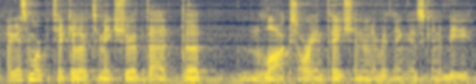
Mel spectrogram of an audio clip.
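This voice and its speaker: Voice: low voice, fast. A player in a tabletop roleplaying game, improvising in-character talk in a casual way. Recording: noticeable background noise.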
